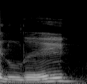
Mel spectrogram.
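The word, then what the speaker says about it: Lugh: Luke or Lou uh I would say Lou not Lube though l-u-g-h for those at home that were trying to tell us how it's pronounced um well yeah so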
